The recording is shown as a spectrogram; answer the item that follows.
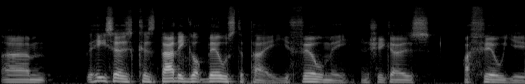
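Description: An unforced reading voice is heard. Pitch variation stays ordinary.

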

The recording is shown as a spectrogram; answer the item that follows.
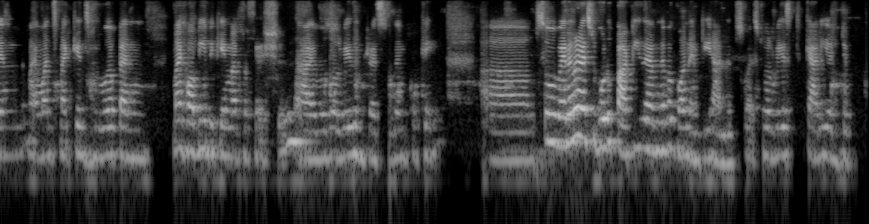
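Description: A woman with a fairly low pitch speaks at a fairly quick pace, somewhat breathy, with ordinary pitch variation. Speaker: homemaker and NGO volunteer teacher. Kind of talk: casual chat.

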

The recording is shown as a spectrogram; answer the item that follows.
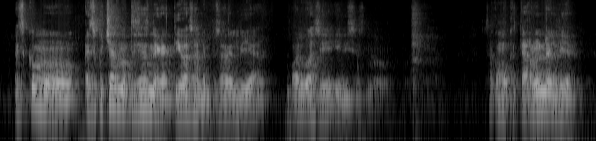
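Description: A man with a Mexican accent talks at a very fast pace and a fairly high pitch. His loudness swings widely while his pitch varies in an ordinary way. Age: 40s. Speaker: podcast co-host. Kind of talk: casual chat.

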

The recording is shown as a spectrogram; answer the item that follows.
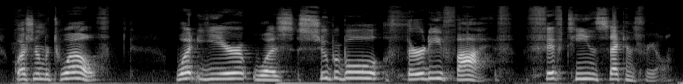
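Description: A woman speaks in a high pitch with a playful tone at a very slow pace. Her loudness swings a great deal. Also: ordinary pitch variation. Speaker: podcast host. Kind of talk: sports trivia quiz. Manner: playful, joking.

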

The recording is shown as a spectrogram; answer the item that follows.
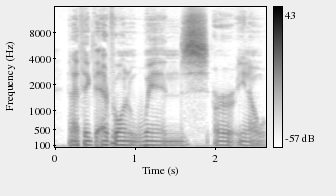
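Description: An American accent with vocal fry, on a very clean recording with a silent background. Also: man. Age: 20s. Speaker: filmmaker and content creator. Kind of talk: casual chat.

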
